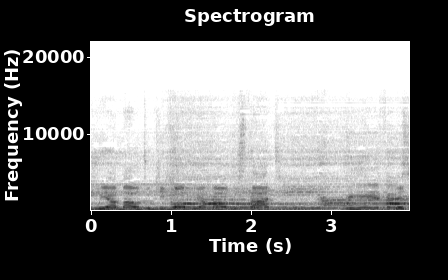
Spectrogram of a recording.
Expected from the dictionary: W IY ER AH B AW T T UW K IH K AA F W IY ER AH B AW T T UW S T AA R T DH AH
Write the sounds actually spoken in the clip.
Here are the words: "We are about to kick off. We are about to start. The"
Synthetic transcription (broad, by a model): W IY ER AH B AW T T UW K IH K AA P W IY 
